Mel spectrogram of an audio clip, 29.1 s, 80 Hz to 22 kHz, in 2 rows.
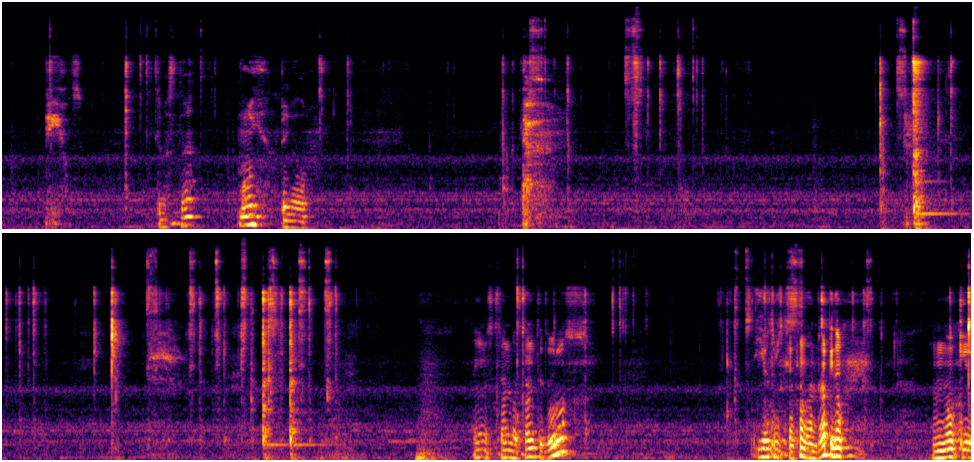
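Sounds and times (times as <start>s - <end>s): metal tools clinking: 9.4s - 10.5s, 13.4s - 15.1s, 16.7s - 19.7s, 25.4s - 27.8s
socket ratchet clicking: 13.2s - 15.2s, 16.2s - 19.6s.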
